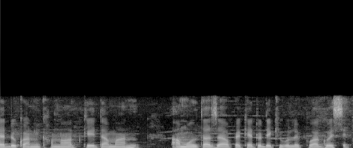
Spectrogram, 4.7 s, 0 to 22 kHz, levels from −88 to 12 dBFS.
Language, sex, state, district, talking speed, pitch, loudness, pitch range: Assamese, male, Assam, Sonitpur, 125 wpm, 115 Hz, -18 LUFS, 105-120 Hz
